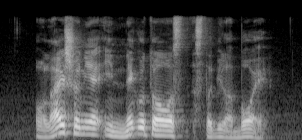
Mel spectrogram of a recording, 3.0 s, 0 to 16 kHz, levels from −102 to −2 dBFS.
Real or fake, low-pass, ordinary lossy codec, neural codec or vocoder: real; 9.9 kHz; none; none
